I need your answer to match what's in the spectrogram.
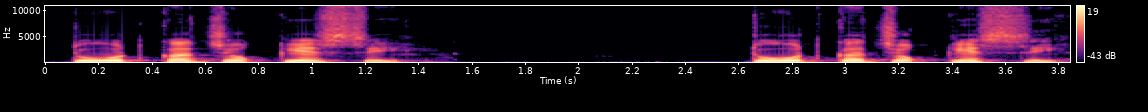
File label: "totkv cokhesse", Muscogee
